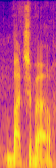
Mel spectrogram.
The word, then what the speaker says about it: Butchibo: And I just straight up asked, I said, all right, how do you pronounce it? And he goes, Butchibo.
